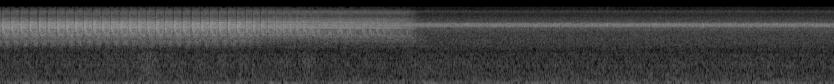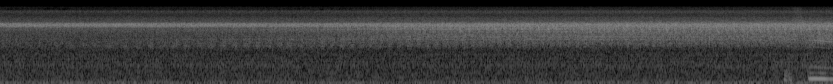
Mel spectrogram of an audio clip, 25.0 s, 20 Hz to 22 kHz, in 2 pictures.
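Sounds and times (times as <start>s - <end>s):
insects buzzing: 0.0s - 6.4s, 13.6s - 25.0s.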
